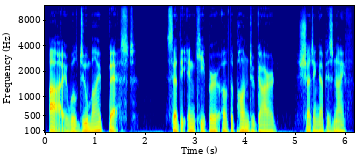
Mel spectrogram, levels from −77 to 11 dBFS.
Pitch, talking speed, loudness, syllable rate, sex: 90 Hz, 175 wpm, -20 LUFS, 4.2 syllables/s, male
